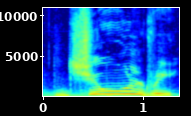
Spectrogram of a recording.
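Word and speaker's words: jewellery: हम इसको कहेंगे ज्वेलरी। जी हाँ दोस्तों, इसमें एक्चुअली डब्ल्यू की साउंड आती ही नहीं है। आप ज्वेल नहीं, आप जूल कहेंगे।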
